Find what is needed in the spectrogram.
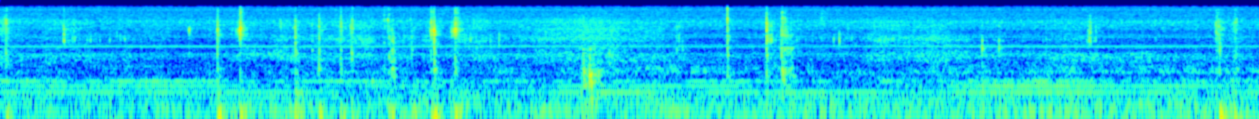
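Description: Computer keyboard typing: a handful of scattered keystrokes, most of them in the first half, over a faint steady hum.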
